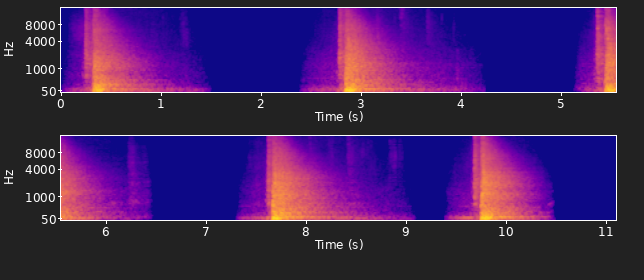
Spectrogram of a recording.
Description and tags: door wood front apartment ext enclosed courtyard slam nearby echo various
front, apartment, wood, courtyard, slam, door, ext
